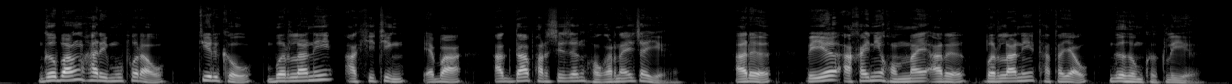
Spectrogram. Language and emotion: Bodo, neutral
